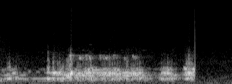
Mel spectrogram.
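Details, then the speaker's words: Lung auscultation teaching recording of rhonchi: low-pitched, deep, rumbling, snore-like continuous breath sounds that may clear with coughing. "roncai think of a rhino and they make some low pitched deep sounds this one's continuous too but may clear with coughing let's listen"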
